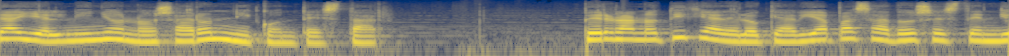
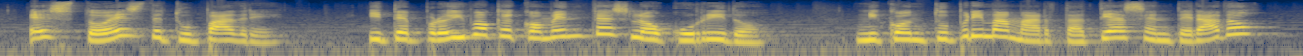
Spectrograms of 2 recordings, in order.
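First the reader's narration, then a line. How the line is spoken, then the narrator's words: Yelling violently. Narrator (Spanish): vociferaba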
